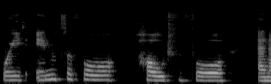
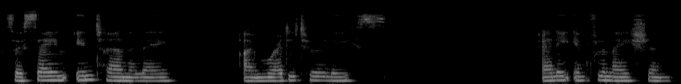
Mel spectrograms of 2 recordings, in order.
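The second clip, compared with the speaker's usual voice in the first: guided meditation; 5 dB quieter than usual. Acted. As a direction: lead the breath gently, unhurried. Leads release meditation.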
